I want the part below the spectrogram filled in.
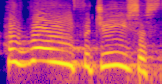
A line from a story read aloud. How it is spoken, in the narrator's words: they shouted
